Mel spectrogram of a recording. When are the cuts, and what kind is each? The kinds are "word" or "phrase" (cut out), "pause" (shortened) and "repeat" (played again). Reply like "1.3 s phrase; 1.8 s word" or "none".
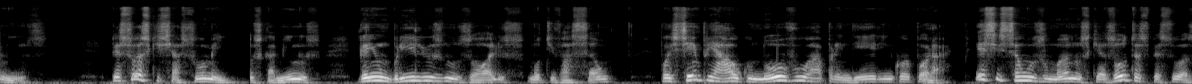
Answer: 2.5 s word; 9.7 s pause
